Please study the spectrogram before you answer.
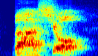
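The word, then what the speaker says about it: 場所: Kanjengnya adalah toko ya tempat ya baso. Nah di sini teman-teman basionya ada u atau enggak? Ayo diingat-ingat bahasanya ggak ada U, Teman-teman ya.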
